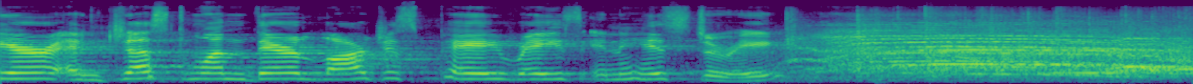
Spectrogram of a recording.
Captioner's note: applause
